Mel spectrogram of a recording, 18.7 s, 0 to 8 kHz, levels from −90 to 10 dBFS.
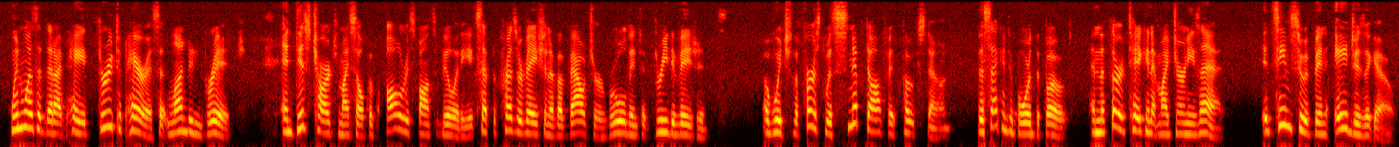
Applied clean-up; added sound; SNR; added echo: neural mask model Resemble Enhance denoiser.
